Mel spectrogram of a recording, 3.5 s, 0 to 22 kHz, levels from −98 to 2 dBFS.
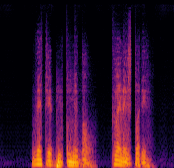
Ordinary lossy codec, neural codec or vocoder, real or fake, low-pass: none; codec, 44.1 kHz, 0.9 kbps, DAC; fake; 19.8 kHz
